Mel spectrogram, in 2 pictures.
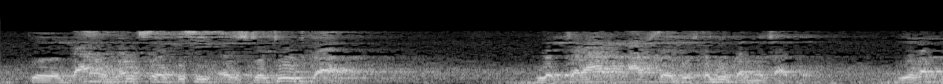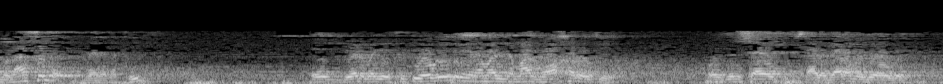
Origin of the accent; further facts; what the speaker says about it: Palestine; first language Arabic; Urdu is a second language; چونکہ میں فلسطینی ہوں، یہودی، اس لیے عربی میری مادری زبان ہے.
